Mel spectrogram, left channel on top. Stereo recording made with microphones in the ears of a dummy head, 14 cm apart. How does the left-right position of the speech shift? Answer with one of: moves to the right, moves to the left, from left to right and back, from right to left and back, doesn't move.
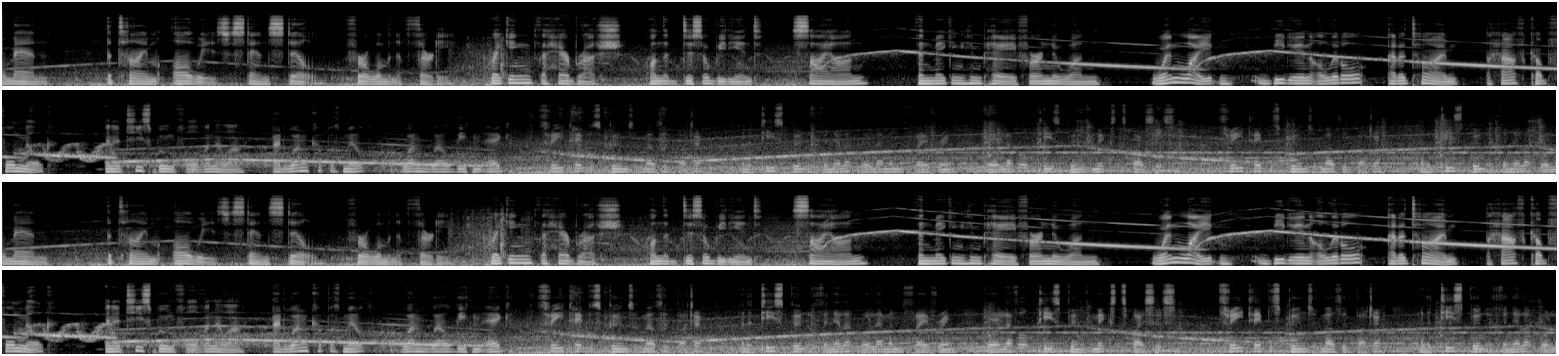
moves to the right.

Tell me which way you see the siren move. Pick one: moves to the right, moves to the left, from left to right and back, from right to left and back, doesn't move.
moves to the left.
